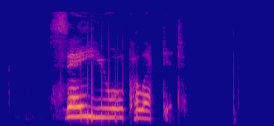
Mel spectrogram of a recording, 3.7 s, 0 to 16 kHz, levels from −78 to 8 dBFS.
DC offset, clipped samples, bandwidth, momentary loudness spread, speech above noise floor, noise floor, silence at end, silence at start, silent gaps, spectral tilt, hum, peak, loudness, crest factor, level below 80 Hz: under 0.1%; under 0.1%; 11.5 kHz; 20 LU; 55 dB; -77 dBFS; 1.4 s; 0.7 s; none; -3.5 dB/octave; none; -6 dBFS; -21 LUFS; 18 dB; -82 dBFS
